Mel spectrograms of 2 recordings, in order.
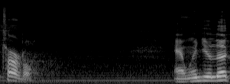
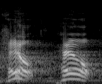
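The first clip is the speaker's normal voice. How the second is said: raised, higher call for help from a cliff; crying for help; 5 semitones higher, 6 dB louder than usual. Retold or imitated. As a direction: call out for help as if hanging over a drop. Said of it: "he cried out".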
